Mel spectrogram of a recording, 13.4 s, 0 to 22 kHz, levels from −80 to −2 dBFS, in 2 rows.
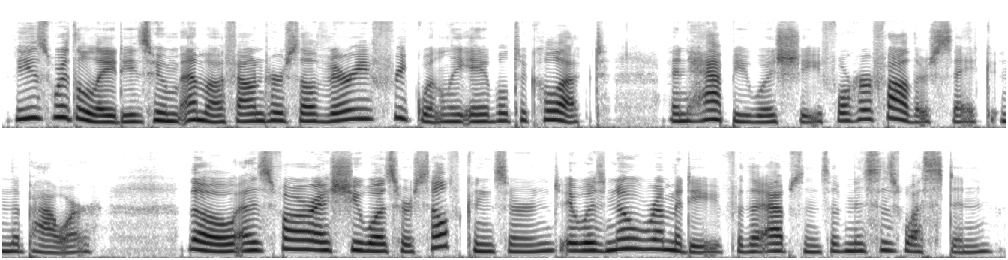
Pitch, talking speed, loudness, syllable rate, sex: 235 Hz, 190 wpm, -16 LUFS, 5.2 syllables/s, female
